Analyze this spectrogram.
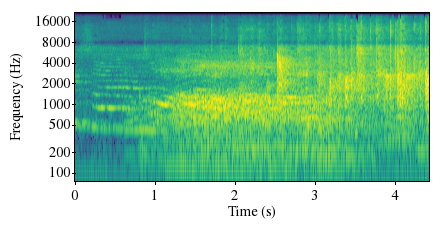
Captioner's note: audience go "awww"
